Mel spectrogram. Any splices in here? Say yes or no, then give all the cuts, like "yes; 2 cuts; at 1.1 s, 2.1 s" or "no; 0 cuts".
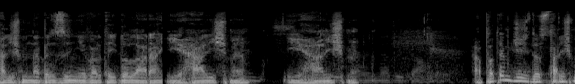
yes; 2 cuts; at 1.2 s, 1.6 s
